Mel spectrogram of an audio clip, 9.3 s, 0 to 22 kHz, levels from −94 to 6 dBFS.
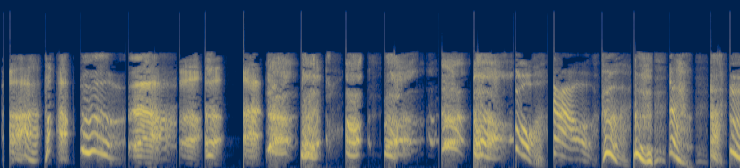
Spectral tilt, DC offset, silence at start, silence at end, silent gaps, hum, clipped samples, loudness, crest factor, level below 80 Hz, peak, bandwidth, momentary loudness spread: -4.5 dB/octave; under 0.1%; 0.1 s; 0 s; 6.86-6.92 s; none; under 0.1%; -15 LUFS; 16 dB; -60 dBFS; 0 dBFS; 6.4 kHz; 7 LU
